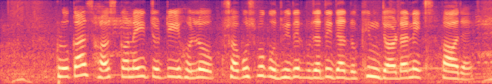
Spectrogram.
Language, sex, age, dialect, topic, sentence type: Bengali, female, 18-24, Rajbangshi, agriculture, question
